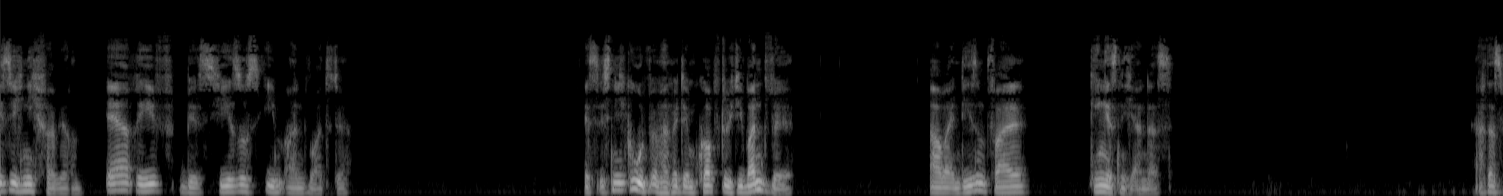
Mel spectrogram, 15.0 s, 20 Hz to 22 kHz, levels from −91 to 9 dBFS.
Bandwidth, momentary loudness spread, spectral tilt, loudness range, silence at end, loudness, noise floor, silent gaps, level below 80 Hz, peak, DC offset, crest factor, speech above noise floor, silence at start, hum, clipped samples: 10.5 kHz; 15 LU; -5 dB/octave; 13 LU; 0 s; -33 LUFS; -86 dBFS; none; -74 dBFS; -12 dBFS; under 0.1%; 24 dB; 54 dB; 0 s; none; under 0.1%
